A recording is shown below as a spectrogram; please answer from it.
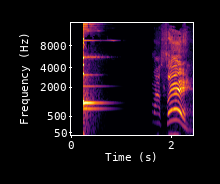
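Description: A single bright metallic ding, an intro-card sound effect, struck about a quarter second in and ringing out over about half a second. Near the end a man's voice begins.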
